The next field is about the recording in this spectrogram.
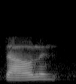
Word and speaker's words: Stalling: Stalling, S-T-A. L-L-I-N-G.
